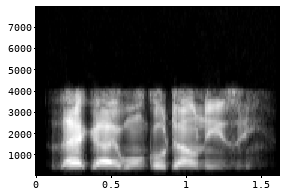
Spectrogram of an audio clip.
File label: Voices Heavy Spotted Male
